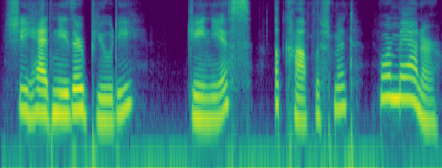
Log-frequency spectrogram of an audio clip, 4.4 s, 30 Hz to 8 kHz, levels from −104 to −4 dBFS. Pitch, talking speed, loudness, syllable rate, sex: 200 Hz, 110 wpm, -19 LUFS, 4.2 syllables/s, female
